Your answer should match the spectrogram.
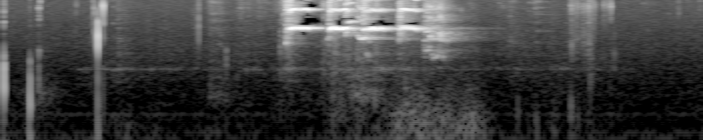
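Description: Lovebird chirping: a quick run of shrill, high chirps about two seconds in, lasting about a second. A couple of sharp clicks come just before it, near the start.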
